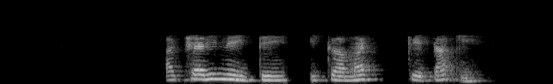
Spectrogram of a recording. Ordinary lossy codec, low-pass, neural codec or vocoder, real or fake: AAC, 16 kbps; 7.2 kHz; vocoder, 44.1 kHz, 128 mel bands, Pupu-Vocoder; fake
